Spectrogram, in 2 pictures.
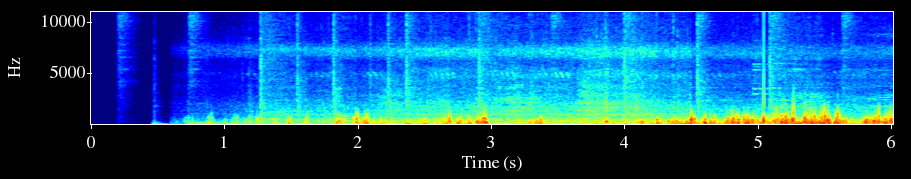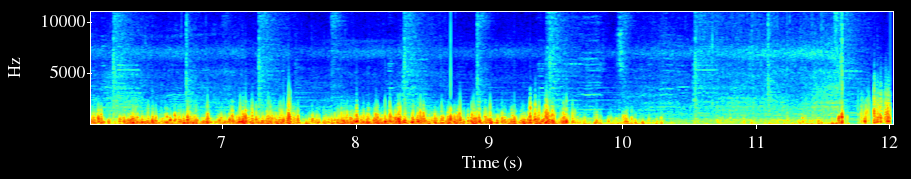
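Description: Wind rushing and buffeting over the microphone of a camera carried on a moving bicycle. It swells to its loudest about eight seconds in and eases off near the end.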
